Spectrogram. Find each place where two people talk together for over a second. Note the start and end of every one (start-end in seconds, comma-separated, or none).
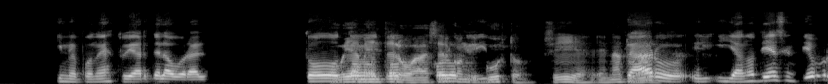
3.3-5.0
